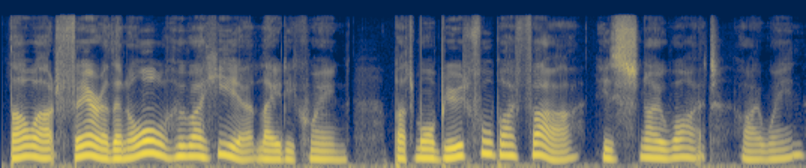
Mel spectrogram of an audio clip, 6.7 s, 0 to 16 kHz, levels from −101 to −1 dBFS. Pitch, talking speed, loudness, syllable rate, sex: 165 Hz, 180 wpm, -15 LUFS, 4.6 syllables/s, male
